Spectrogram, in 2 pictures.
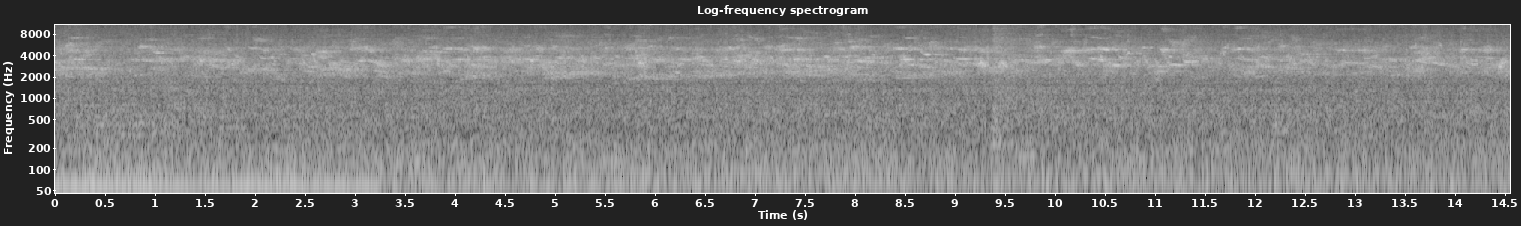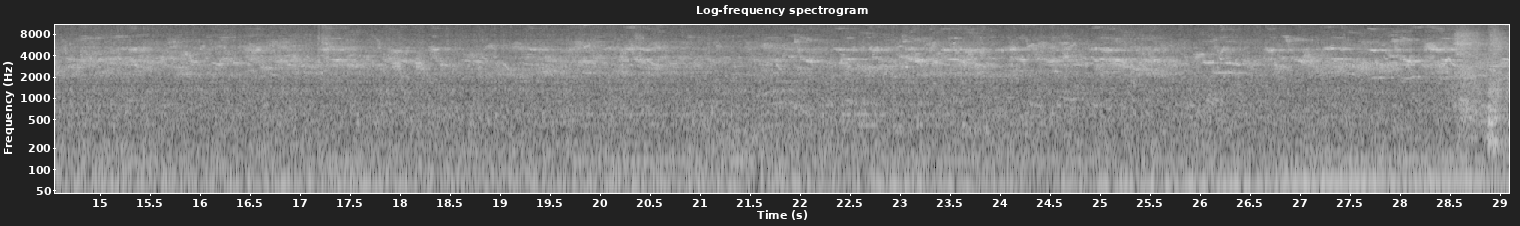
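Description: Steady outdoor background noise: a constant low rumble under a dense, high-pitched chirring, with one short sharp sound near the end.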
